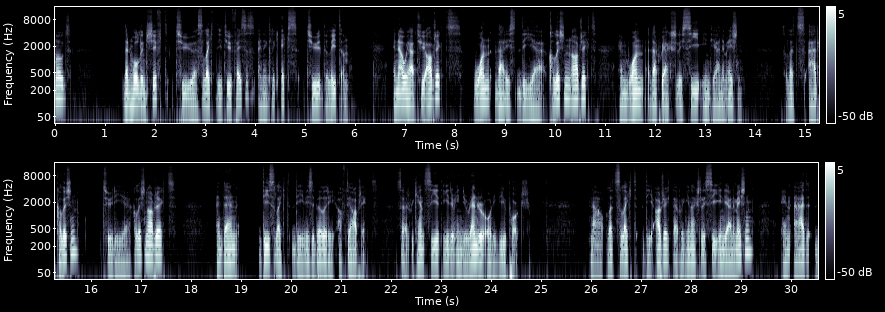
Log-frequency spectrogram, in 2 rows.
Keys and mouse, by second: 1.0-3.1 right drag, 3.1 x, 5.6-7.7 middle drag, 11.3 g, 14.9-16.4 drag, 22.8 click, 25.6-27.5 drag, 30.1 middle click.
